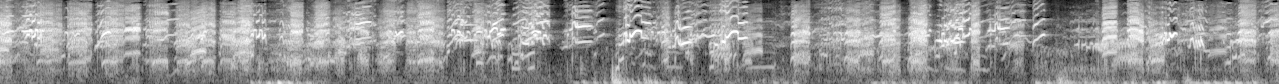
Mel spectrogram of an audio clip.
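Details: Rainbow lorikeets, native Australian birds, gathered at a balcony nectar feeder serving wet lori mix; dense overlapping shrill screeches and chattering squawks from many birds fill the clip almost without pause.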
